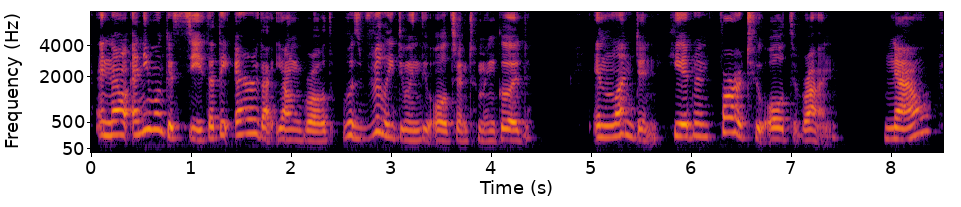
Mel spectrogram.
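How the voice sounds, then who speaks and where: A woman narrating a children's story as a dramatic reading, with expressive storytelling delivery. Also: medium pitch. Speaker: audiobook-style narrator.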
